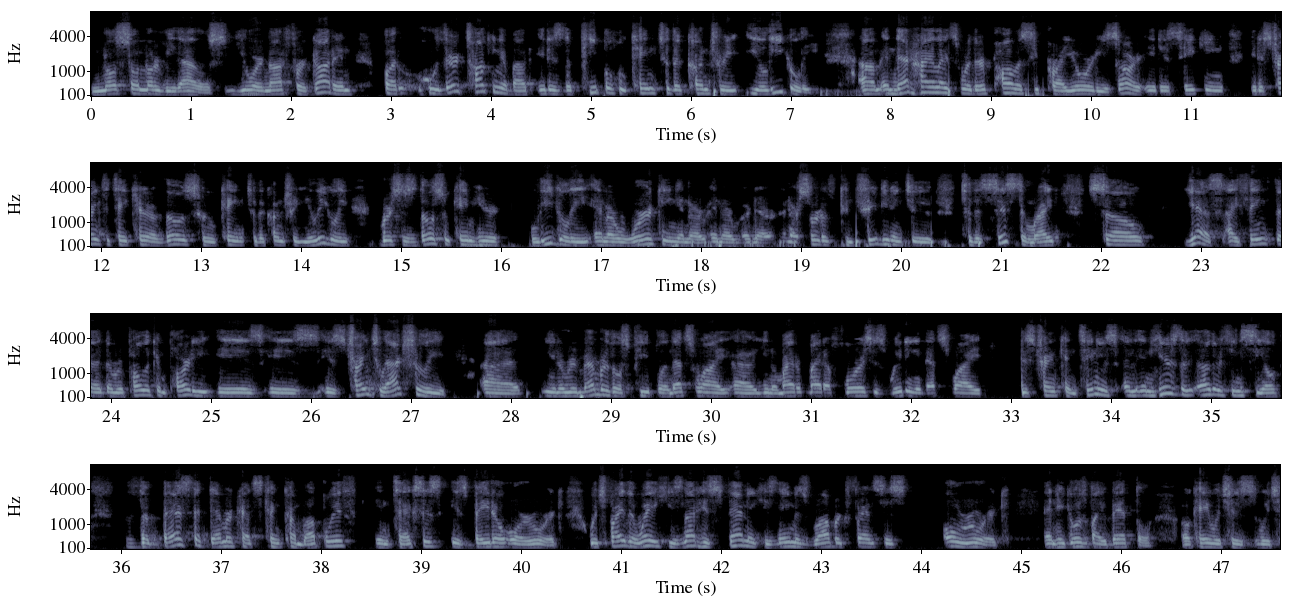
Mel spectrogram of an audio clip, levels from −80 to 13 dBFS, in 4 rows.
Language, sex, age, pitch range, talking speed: English, male, 30-49, 135-170 Hz, 190 wpm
